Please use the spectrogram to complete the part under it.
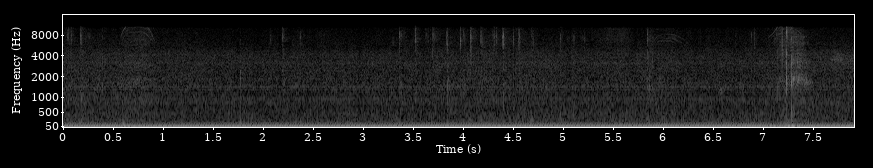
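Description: Faint computer keyboard keystrokes as code is typed: scattered, irregular clicks over a steady low hum, with a slightly louder cluster near the end.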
